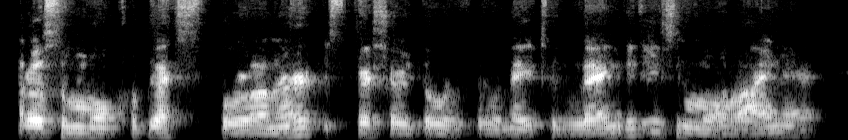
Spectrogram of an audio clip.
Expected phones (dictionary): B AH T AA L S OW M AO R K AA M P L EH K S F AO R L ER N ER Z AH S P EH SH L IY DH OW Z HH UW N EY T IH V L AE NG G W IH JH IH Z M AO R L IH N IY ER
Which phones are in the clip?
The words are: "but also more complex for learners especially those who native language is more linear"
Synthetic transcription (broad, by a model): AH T AA L S OW M AO R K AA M P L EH K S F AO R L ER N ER AH S P EH SH L IY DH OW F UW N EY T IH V L AE NG G W IH JH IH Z M AO R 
